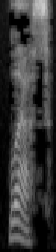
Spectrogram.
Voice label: "Less", English

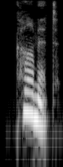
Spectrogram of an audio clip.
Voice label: "Comet", English

